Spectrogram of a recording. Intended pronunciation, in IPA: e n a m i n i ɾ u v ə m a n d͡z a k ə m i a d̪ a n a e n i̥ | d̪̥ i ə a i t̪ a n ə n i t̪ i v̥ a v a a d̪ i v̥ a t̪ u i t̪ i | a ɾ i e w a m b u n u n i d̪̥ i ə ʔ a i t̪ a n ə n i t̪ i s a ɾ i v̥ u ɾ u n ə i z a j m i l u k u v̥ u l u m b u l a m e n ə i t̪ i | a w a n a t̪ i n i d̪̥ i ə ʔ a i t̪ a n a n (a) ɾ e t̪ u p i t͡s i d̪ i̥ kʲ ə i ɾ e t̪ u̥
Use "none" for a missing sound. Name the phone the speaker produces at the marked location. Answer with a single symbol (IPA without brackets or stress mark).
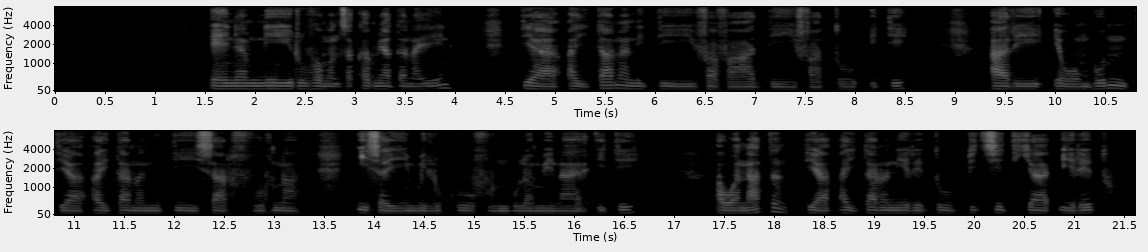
i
